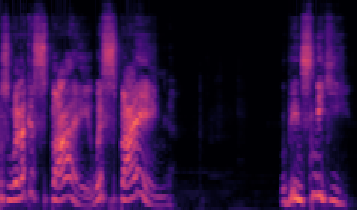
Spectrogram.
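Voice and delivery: ordinary talk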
